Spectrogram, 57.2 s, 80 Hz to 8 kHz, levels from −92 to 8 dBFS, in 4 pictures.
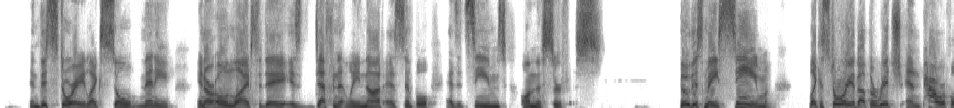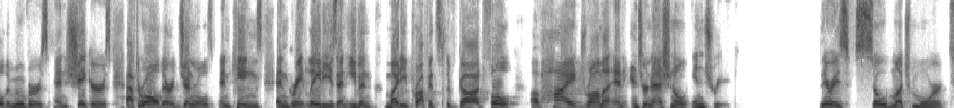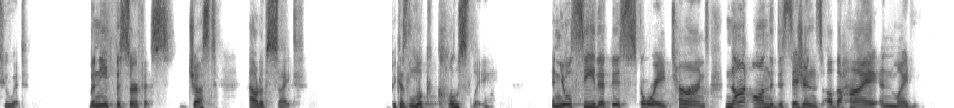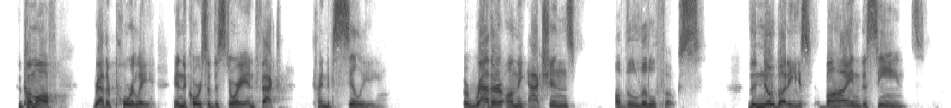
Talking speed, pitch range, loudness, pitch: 130 wpm, 140-195 Hz, -19 LUFS, 165 Hz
